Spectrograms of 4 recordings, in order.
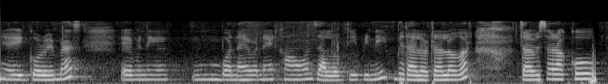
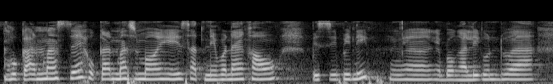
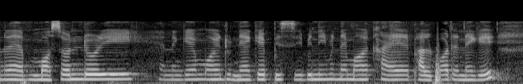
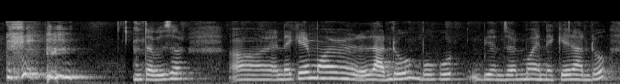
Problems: none marked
